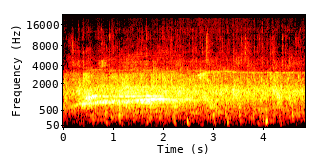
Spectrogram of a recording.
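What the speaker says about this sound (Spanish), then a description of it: "le demos la palabra y un aplauso grande a Gloria Careaga." Sustained audience applause at a panel event, a dense wash of many clapping hands heard from some distance, swelling early then gradually easing off.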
